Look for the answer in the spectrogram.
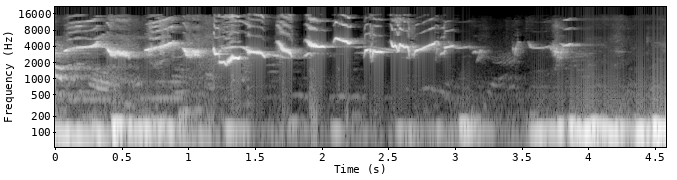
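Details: Oriental magpie-robin spreading its tail while singing a distinctive song intended to provoke other magpie-robins. Rapid, tumbling whistles and twitters pour out for three seconds, pause briefly, then resume, with a low rumbling hum beneath.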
